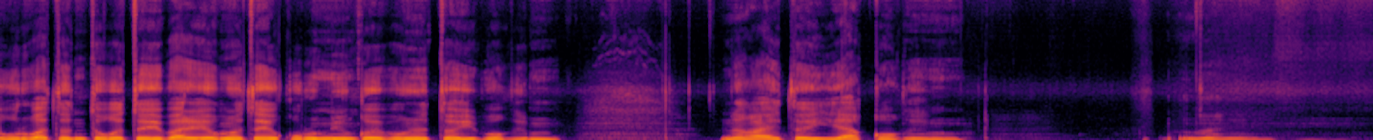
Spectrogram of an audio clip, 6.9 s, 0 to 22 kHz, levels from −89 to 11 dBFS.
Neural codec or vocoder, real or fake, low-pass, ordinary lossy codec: vocoder, 48 kHz, 128 mel bands, Vocos; fake; none; none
